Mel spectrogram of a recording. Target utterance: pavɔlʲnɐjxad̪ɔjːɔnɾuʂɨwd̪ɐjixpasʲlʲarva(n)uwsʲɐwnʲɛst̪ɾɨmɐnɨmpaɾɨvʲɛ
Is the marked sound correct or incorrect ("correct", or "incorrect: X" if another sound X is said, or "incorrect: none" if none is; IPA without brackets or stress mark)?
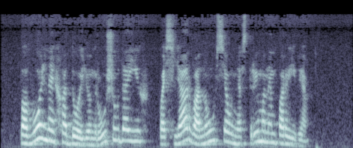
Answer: correct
